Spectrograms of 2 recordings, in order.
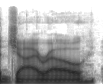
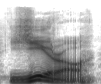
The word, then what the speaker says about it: gyro: We're going to like give them a gyro and slap them on the back and welcome to the festival. But just like Paniiti, it's pronounced gyro. Can you say that? – Gyro.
